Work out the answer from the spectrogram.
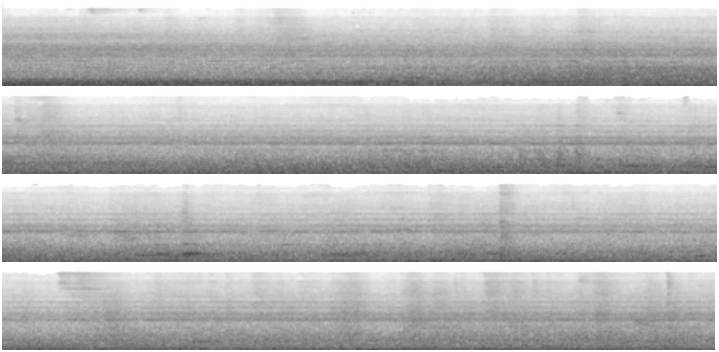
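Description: Double-stacked container freight train rolling past at a steady pace: a continuous rumble of wagon wheels on the rails, with a thin, steady wheel squeal running over it.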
